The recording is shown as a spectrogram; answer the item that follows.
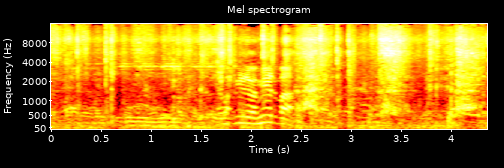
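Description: Voices talking, with a bird cooing in the background and a short hissing noise a little past halfway.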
